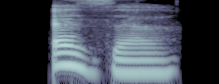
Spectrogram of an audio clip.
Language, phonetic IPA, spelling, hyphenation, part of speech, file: Hungarian, [ˈɛzːɛl], ezzel, ez‧zel, pronoun, Hu-ezzel.ogg
- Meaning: instrumental singular of ez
